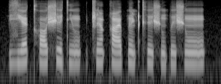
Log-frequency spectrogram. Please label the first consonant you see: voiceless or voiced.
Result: voiced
